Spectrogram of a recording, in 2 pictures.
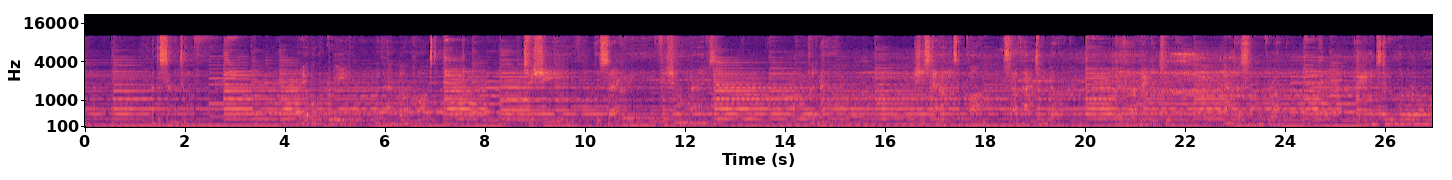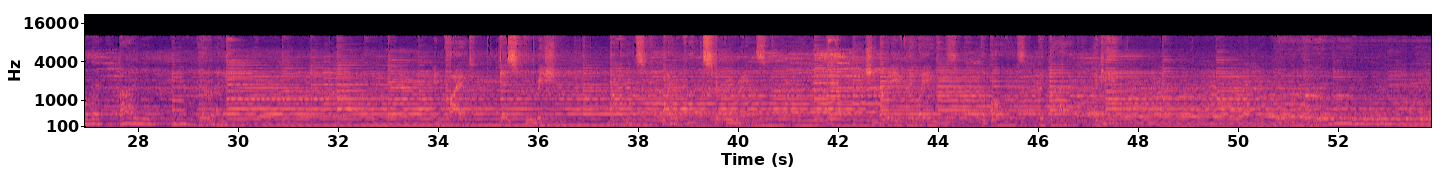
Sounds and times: Music: 0.0s - 53.8s.

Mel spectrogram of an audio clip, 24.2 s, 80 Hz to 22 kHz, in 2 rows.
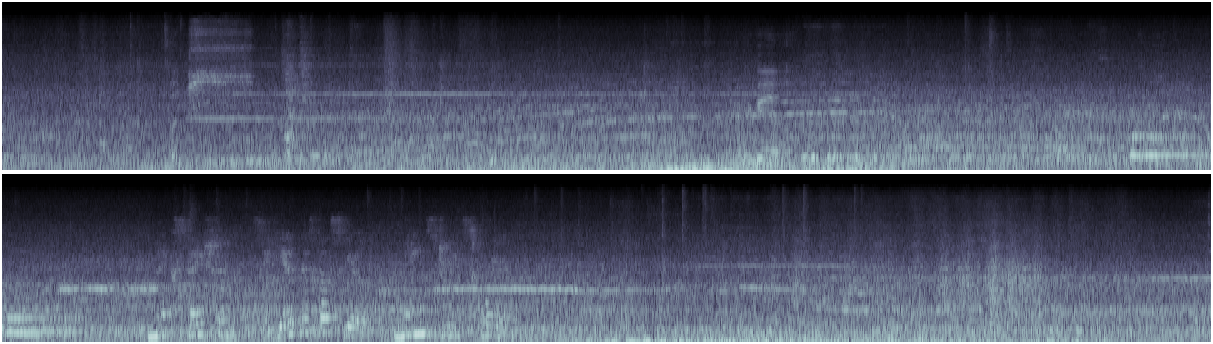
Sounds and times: Train: 0.0s - 24.1s
Speech: 7.3s - 8.1s.

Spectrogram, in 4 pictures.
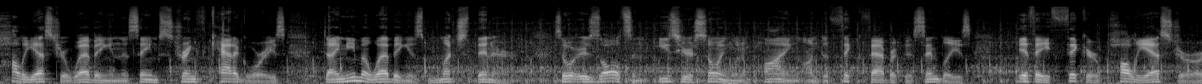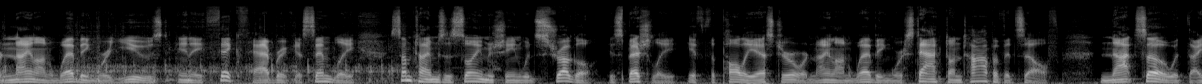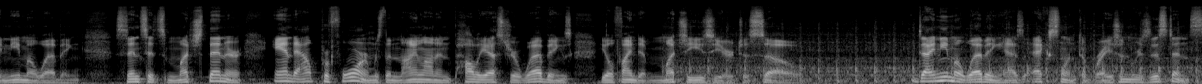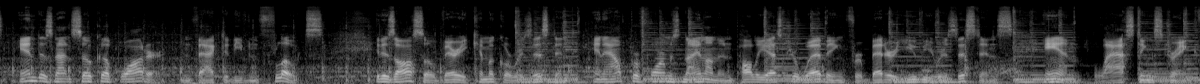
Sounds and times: Sewing machine: 0.0s - 16.8s, 30.7s - 48.0s
Speech: 0.0s - 32.1s, 33.2s - 48.0s
Music: 41.2s - 48.0s.

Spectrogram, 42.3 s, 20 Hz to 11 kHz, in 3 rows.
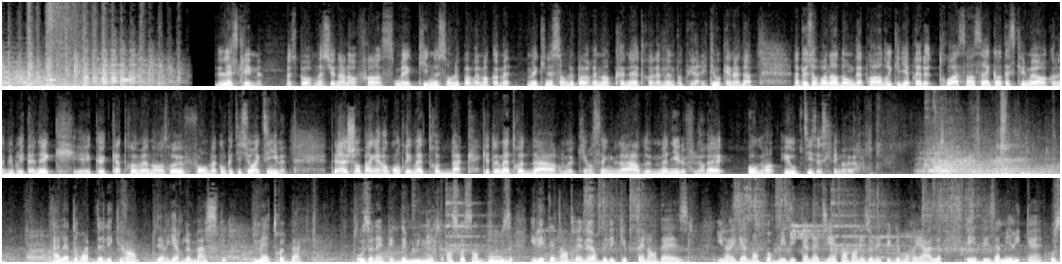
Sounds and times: Speech: 2.8s - 17.9s, 18.5s - 25.6s, 28.5s - 32.3s, 32.9s - 42.3s.

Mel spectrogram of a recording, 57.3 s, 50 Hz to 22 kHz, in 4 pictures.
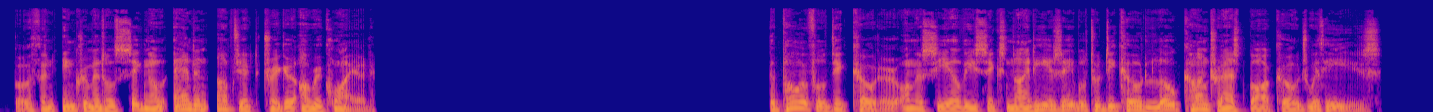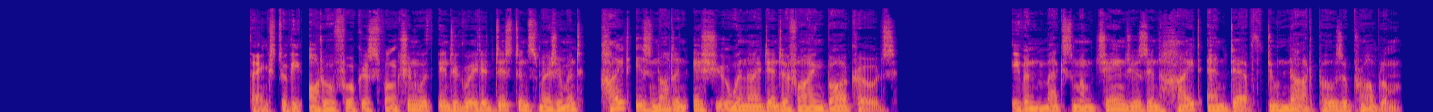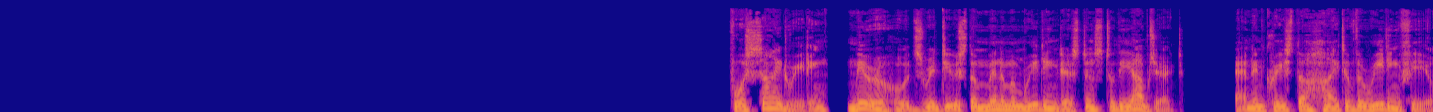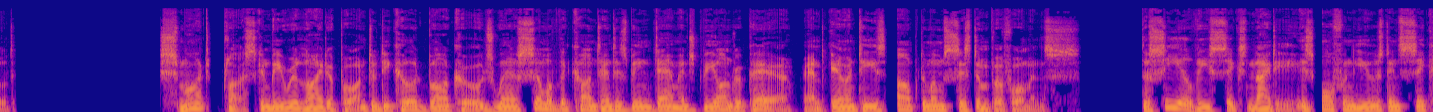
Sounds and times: Speech: 0.1s - 3.8s, 7.7s - 13.8s, 16.8s - 23.3s, 24.5s - 28.4s, 36.0s - 43.2s, 44.6s - 53.8s, 54.4s - 57.3s.

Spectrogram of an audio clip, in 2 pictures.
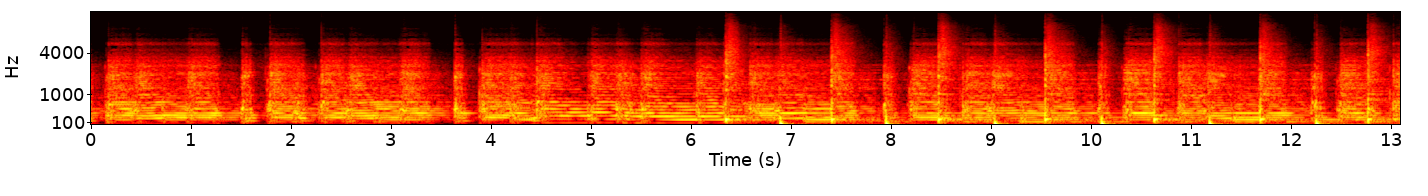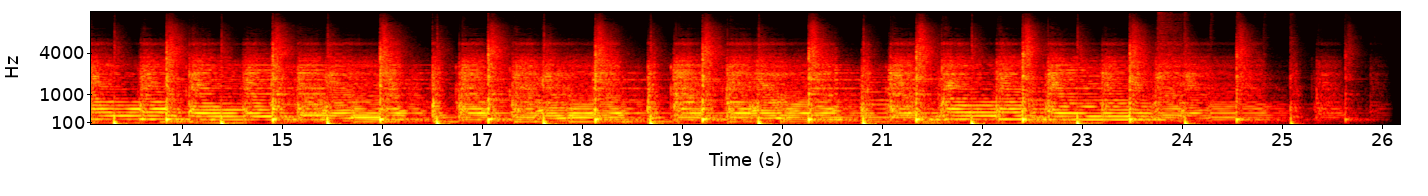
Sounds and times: Music: 0.0s - 26.1s.

